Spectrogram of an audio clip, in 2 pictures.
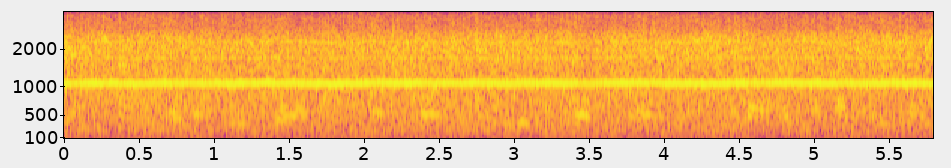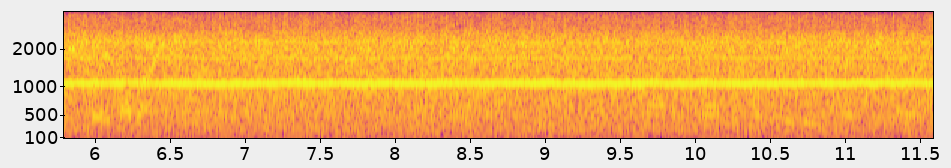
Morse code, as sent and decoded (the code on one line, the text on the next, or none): none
